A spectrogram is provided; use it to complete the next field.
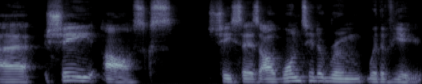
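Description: A man with a southern English accent talks very slowly at medium pitch, with ordinary pitch variation. The recording is very clean and the background silent. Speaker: podcast co-host. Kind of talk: casual chat, live stream. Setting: live video stream. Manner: sarcastic, laughs often.

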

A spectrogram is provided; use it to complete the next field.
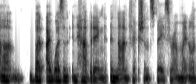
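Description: A woman's very deep, low voice with vocal fry, monotone and flat, at a moderate pace. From US Midwest. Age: 50s. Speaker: author. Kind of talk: interview.

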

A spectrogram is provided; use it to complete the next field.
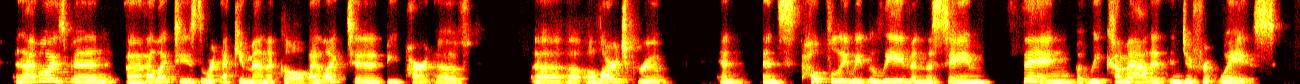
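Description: Using a normal speaking voice, a woman talks at a moderate pace and medium pitch, with fairly even intonation and very even loudness. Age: 50s. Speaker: bodywork practitioner and trainer. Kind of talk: interview conversation. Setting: video call.

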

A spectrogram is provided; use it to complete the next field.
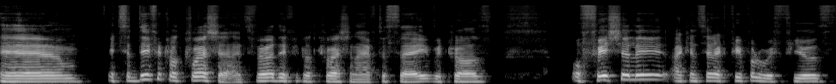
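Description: A man with an Israeli accent, fairly high pitch, lively intonation and a fairly slow pace. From Israel, kibbutz. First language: Hebrew. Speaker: conscientious objector. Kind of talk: live-streamed interview. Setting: video call. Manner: halting.

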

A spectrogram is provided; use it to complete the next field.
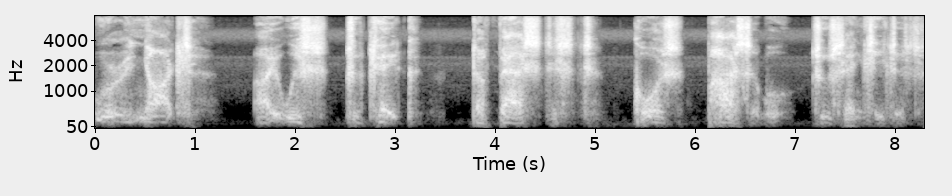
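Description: A raspy put-on character voice at an extremely high pitch and a very slow pace. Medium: actual play. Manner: formal, measured, precise.

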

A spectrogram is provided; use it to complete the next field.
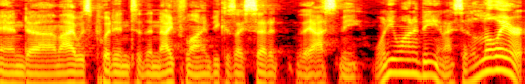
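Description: Speaking very fast with hardly any pauses, a man with a very deep, low pitch and a Canadian accent keeps a fairly even intonation on a very clean recording with a silent background. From Ontario, Canada. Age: 50s. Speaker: environmental lawyer and water advocate. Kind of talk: casual interview. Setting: studio.

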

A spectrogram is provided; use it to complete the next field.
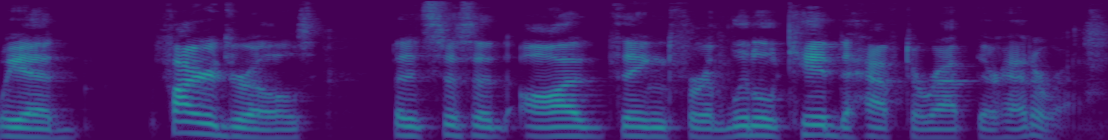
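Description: With an unremarkable speaking voice and an American accent, a man talks at a moderate pace in a fairly high pitch, on a very clean recording with a silent background. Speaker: podcast host and local council member. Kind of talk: interview.

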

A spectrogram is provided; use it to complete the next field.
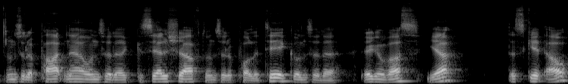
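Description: Here a man speaks in a medium pitch. His pace is moderate, with ordinary pitch variation. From New Zealand. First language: English (speaking German). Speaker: qigong teacher. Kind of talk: casual chat. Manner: halting.

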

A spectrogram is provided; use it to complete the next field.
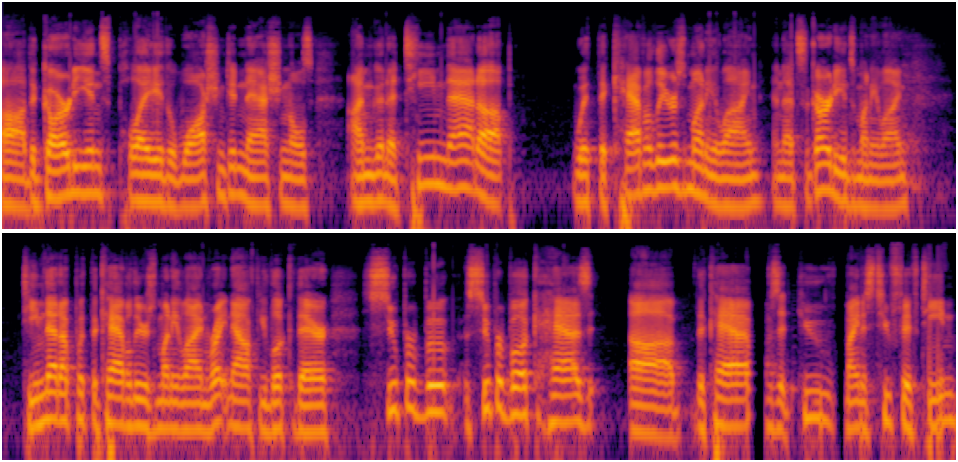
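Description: On a very clean recording with a silent background, a man with an American accent uses a normal speaking voice at a fairly high pitch, talking at a fairly quick pace with lively intonation. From Cleveland, Ohio. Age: 30s. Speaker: sports podcast host. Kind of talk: casual chat. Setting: studio.

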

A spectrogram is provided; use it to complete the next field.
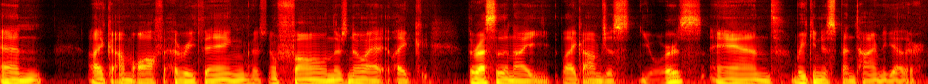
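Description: Here is a man with a fairly low pitch and an unremarkable speaking voice, talking at a fairly slow pace with fairly even intonation. The recording is very clean, with a silent background. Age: 30s. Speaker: professional triathlete. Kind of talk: casual chat. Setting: recording in person in Boulder.

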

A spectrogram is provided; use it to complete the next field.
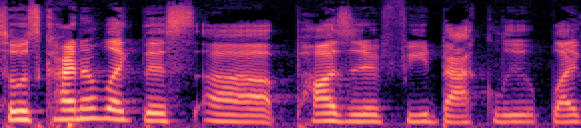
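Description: An ordinary speaking voice belongs to a woman at medium pitch, talking at a fairly quick pace with fairly even intonation. The recording is very clean, with a silent background. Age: 20s. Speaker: recent college graduate discussing environment. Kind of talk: casual chat.

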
